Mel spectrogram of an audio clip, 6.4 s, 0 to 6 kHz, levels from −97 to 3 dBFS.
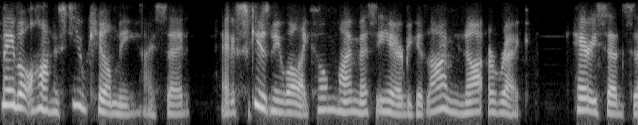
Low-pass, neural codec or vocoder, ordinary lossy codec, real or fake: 5.4 kHz; vocoder, 22.05 kHz, 80 mel bands, HiFi-GAN; Opus, 16 kbps; fake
